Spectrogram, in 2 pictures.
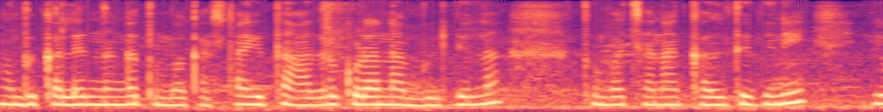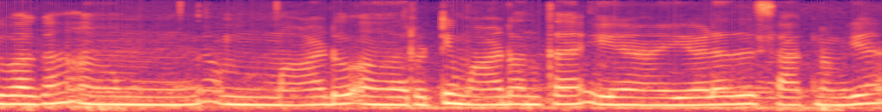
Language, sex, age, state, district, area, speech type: Kannada, female, 18-30, Karnataka, Koppal, rural, spontaneous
